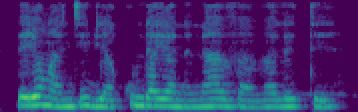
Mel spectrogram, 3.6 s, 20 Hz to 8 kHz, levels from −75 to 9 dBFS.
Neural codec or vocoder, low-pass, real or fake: none; 7.2 kHz; real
